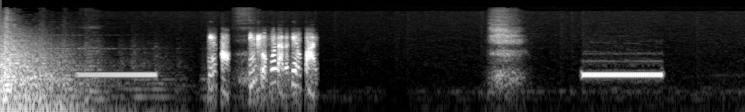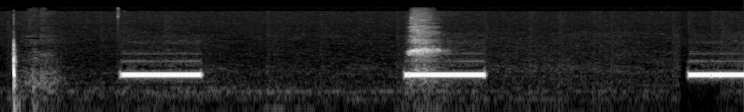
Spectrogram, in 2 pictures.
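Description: A phone's ringing tone beeps steadily in pauses through the earpiece.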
